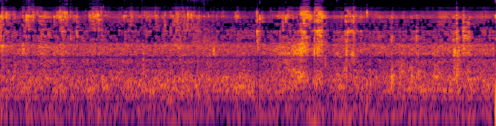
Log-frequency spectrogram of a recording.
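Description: Close-miked eating: wet chewing and lip-smacking of rice and curry eaten by hand, with fingers squishing the rice on the plate. About four seconds in, a fresh handful goes into the mouth and the smacking peaks.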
